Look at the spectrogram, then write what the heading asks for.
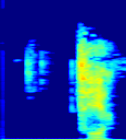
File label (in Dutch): "te" Noors; thee-in-andere-talen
